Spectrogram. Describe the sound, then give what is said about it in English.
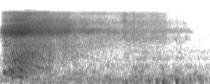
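A quick inhalation during a guided breathing exercise: one sharp, hissing intake of breath at the start that swells briefly and then fades into faint low rustling. “And one more time, inhale quickly.”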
